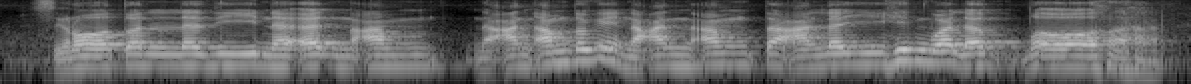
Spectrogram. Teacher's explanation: dia telah menggugurkan satu sifat gunah pada mim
